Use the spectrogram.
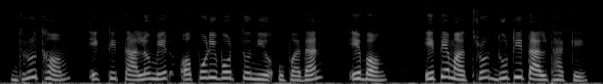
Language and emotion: Bengali, neutral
